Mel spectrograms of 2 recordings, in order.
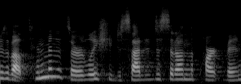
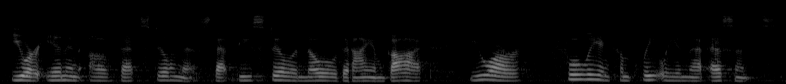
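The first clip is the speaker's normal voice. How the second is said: guided meditation; 3 semitones lower, 7 dB quieter than usual. Acted. Speaker guiding the audience into stillness, meditation voice. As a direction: ease the listeners into stillness, softly.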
